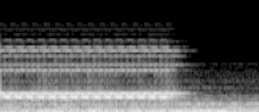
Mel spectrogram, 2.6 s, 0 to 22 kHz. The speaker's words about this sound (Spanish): Cuando dieron las 3 de la mañana, el teléfono sonó.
